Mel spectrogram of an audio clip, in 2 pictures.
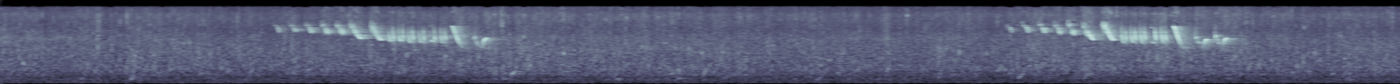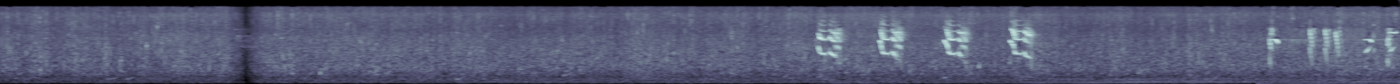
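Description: Birds singing over a steady background hiss: a descending trill about two seconds long heard twice in the first half, then a quick run of four loud chirps a little after twenty seconds and more chirps near the end.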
